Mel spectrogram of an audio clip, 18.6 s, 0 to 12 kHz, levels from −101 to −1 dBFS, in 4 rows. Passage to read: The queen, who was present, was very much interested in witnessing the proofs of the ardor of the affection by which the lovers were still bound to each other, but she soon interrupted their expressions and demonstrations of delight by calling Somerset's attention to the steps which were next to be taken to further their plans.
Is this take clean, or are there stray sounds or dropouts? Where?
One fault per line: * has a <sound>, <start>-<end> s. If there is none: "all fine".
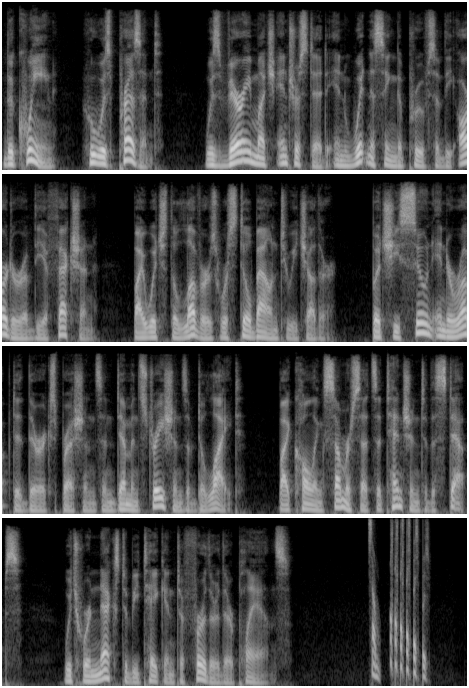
* has a chirp, 17.6-18.3 s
